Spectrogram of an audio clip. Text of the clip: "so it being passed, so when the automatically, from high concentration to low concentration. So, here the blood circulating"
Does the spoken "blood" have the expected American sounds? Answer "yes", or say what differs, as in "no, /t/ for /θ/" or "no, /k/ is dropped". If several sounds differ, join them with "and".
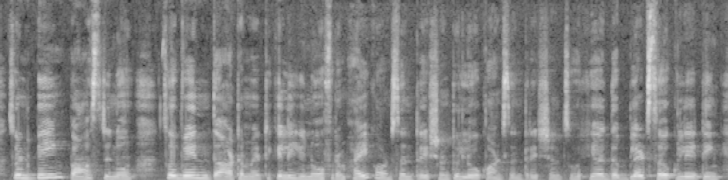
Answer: yes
